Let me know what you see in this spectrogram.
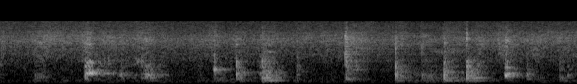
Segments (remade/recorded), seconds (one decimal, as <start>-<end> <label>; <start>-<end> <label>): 0.0-3.5 recorded; 3.5-4.6 remade; 4.6-5.8 recorded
